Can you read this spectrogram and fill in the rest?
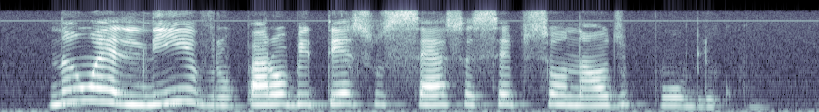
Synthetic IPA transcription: nɐ̃w̃ɛlivɾɪpaɾɐobɪt̪eɾsusɛsʊesepsionawd͡ʒɪpublikʊ

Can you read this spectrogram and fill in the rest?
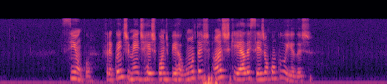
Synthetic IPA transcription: sĩkʊ | fɾekwẽnt͡ʃɪmẽnt͡ʃɪɦeʃpõnd͡ʒɪpeɾɡũnt̪ɐsɐ̃t͡ʃɪ̥skɪɛlɐsseʒɐ̃w̃kõkluid̪ɐs

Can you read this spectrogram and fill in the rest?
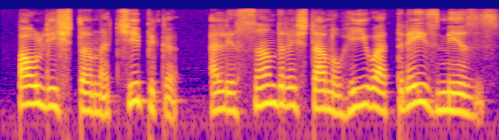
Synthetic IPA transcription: pawliʃt̪ɐ̃nɐt͡ʃipikɐ | alesɐ̃nd̪ɾɐɪʃt̪anʊɦiʊat̪ɾejzmezɪs

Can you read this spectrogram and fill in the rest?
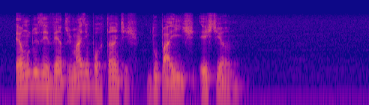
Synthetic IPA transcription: ɛũd̪ʊzevẽnt̪ʊzmajzĩpoɾt̪ɐ̃nt͡ʃɪz | d̪ʊpaiseʃt͡ʃɪɐ̃nʊ

